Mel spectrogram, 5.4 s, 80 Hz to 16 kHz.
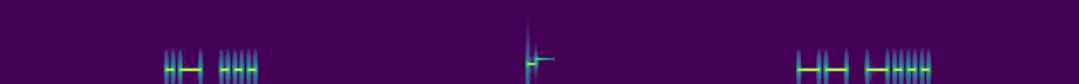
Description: Morse code, heard as a keyed tone, about 36 wpm, 700 Hz. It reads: AS MB
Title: Top Two Letter Combinations in Words 35wpm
